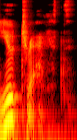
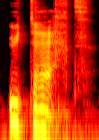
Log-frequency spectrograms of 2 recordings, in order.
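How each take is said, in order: First: It is said with an English pronunciation. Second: It is said with a Dutch pronunciation.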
